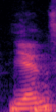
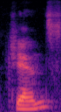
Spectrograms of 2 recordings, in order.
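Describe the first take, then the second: First: The name is pronounced the German way. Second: The name is pronounced a non-German way. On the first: The person is German. "If it's a German guy, then it's Jens" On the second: The person is not German.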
